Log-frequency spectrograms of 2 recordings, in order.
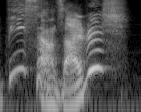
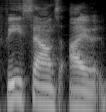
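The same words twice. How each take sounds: First: Very high, squeaky rising question; incredulous echo. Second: Said in the usual way. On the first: Acted. Streamer questioning a chat comment about V, high incredulous squeal. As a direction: repeat it back in a shooting-up disbelieving pitch.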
